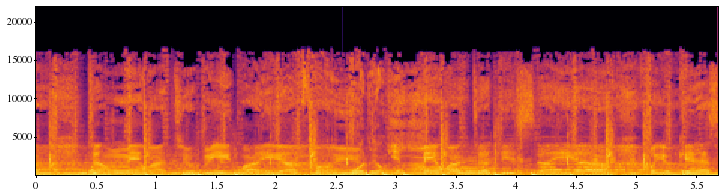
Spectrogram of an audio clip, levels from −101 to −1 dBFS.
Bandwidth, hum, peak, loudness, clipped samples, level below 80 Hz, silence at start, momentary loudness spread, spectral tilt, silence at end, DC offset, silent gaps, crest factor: 17 kHz; none; 0 dBFS; -11 LUFS; under 0.1%; -16 dBFS; 0 s; 3 LU; -5 dB/octave; 0 s; under 0.1%; none; 10 dB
